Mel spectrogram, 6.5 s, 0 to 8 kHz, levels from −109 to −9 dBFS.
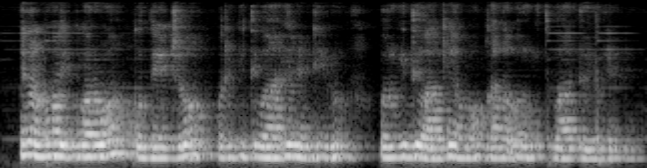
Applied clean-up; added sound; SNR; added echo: neural mask model DeepFilterNet 3.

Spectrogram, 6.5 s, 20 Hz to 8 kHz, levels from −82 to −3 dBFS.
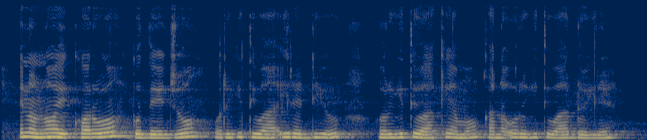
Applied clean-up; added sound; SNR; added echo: none; none; none; none.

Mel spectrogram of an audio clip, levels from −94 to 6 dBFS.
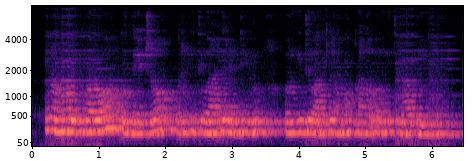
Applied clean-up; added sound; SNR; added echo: neural separator model SepFormer DNS4.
